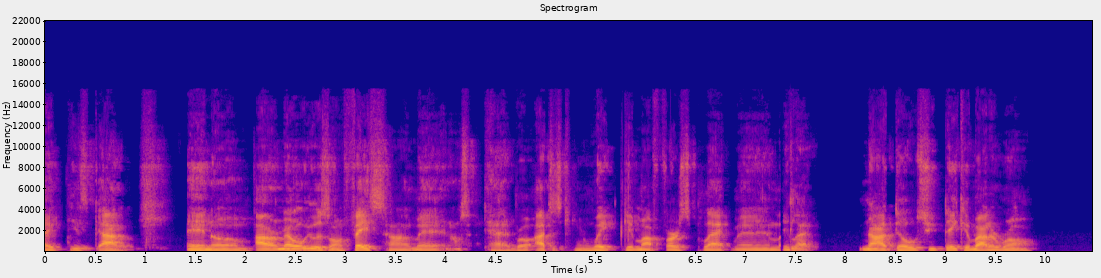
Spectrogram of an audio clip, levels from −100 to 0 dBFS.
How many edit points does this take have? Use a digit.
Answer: 1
